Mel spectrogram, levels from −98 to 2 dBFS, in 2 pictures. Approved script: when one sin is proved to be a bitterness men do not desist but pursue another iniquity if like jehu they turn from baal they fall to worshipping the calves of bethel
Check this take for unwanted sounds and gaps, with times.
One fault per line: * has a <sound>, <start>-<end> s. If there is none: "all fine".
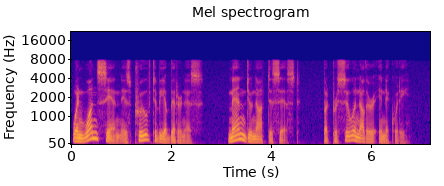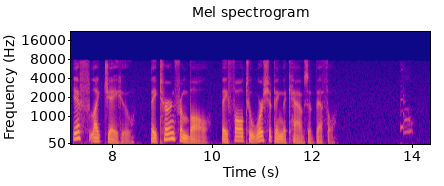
* has a bark, 13.7-14.1 s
